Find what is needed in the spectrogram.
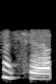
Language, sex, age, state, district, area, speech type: Hindi, female, 30-45, Uttar Pradesh, Jaunpur, rural, conversation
